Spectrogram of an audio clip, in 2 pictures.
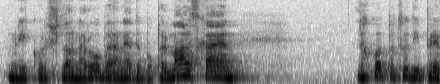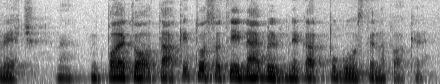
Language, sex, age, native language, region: Slovenian, male, 60+, Slovenian, Central Slovenia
